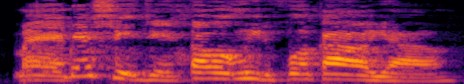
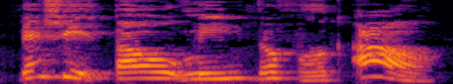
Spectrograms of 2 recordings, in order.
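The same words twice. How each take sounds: First: Said in the usual way. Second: "throwed me the fuck out" slowly, word by word; emphatic repeat. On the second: Real, not acted. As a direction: space out "throwed me the fuck out" for weight.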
